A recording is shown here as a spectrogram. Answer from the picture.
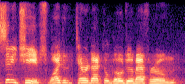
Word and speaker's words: pterodactyl: Why did the pterodactyl go to the bathroom? The P is silent.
